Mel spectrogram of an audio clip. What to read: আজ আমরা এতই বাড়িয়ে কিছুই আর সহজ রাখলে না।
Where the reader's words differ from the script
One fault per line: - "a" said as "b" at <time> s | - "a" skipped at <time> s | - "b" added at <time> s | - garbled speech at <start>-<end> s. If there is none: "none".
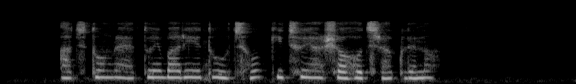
- "আমরা" said as "তোমরা" at 0.9 s
- "তুলছ" added at 2.0 s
